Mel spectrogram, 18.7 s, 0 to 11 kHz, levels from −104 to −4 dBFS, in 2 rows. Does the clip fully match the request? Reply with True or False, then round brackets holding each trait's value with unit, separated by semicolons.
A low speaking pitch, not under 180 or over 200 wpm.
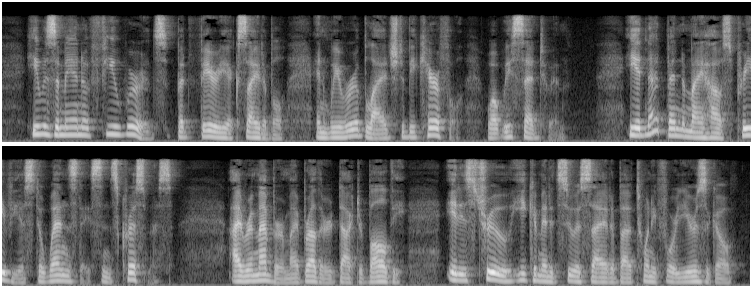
False (120 Hz; 165 wpm)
